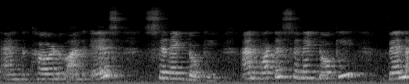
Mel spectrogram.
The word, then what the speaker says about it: synecdoche: phrase, and that is synecdoche. You can write it down. I'll just spell it out. It is SYNEC. Just write it down. Make a note of it in your books. SYNECDOCHE. It is synecdoche.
